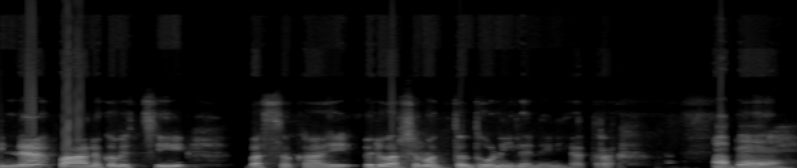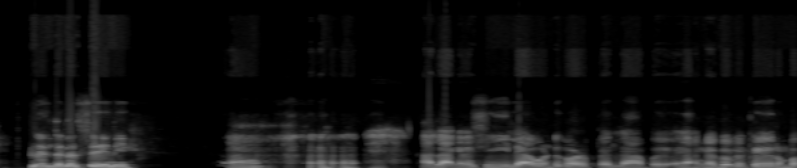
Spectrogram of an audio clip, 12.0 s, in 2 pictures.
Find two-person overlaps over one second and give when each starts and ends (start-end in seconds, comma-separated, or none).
none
